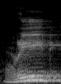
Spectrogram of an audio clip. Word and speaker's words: read: और रीड की जो वर्ब की फॉर्म्स बनती है वो रीड रेड रेड। Spelling same रहते हैं। सिर्फ प्रोनंसिएशन चेंज होता है।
